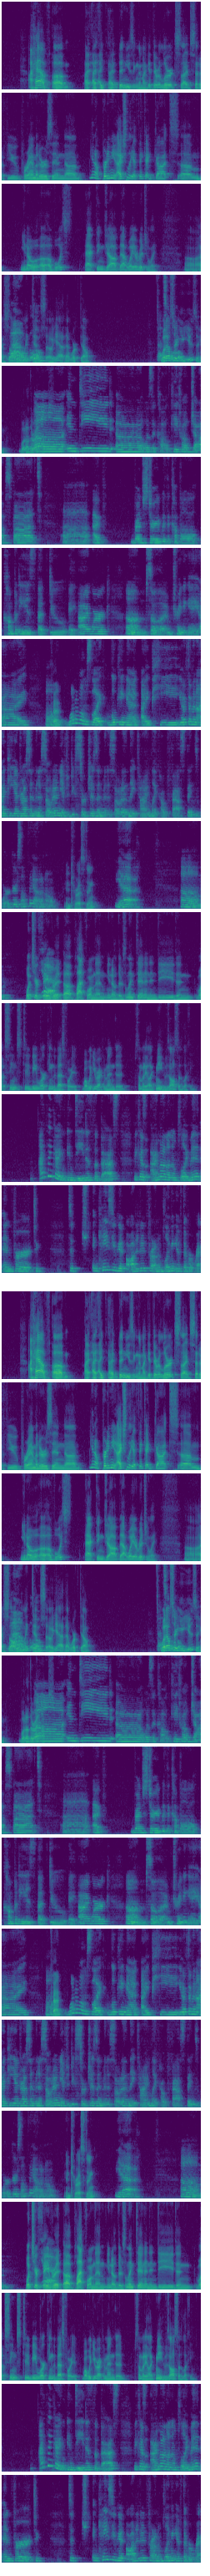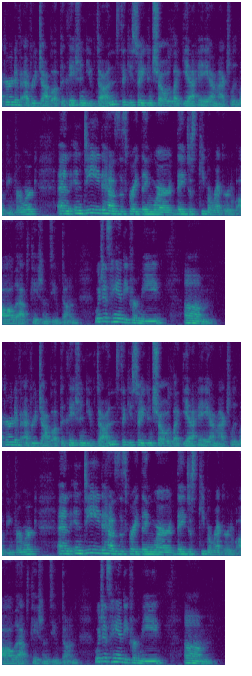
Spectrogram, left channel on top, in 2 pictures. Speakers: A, on the right; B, in the centre.
A: I have um, I, I I- have been using them. I get their alerts. I've set a few parameters, and uh, you know, pretty neat. Actually, I think I got um, you know a, a voice acting job that way originally. Uh, I saw
B: Wow,
A: it in LinkedIn,
B: cool.
A: so yeah, that worked out.
B: That's
A: What
B: cool.
A: else are you using? What other
B: Uh,
A: apps?
B: Indeed, uh, what was it called? K-12 Job Spot. Uh, I've registered with a couple companies that do AI work. Um, so I'm training AI. Um,
A: Okay,
B: one of them's like looking at IP. You have to have an IP address in Minnesota and you have to do searches in Minnesota and they time like how fast things work or something. I don't know.
A: interesting.
B: Yeah. Um,
A: What's your
B: yeah.
A: favorite uh, platform then? You know, there's LinkedIn and Indeed, and what seems to be working the best for you? What would you recommend to somebody like me who's also looking?
B: I think I, Indeed is the best because I'm on unemployment and for to to in case you get audited for unemployment, you have to have a record of every job application you've done, so you, so you can show like, yeah, hey, I'm actually looking for work. And Indeed has this great thing where they just keep a record of all the applications you've done, which is handy for me. Um,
